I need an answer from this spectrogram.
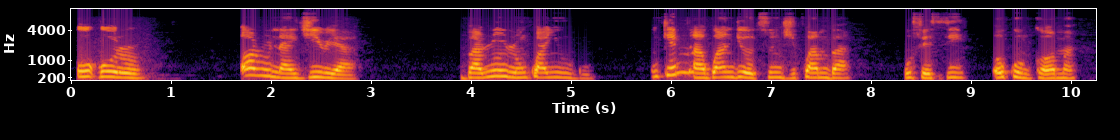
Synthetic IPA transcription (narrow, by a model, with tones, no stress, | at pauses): ʊ˦k͡pʊ˨ɾʊ˨ | ɔ˦ɾʊ˦na˨ɪ˨d͡ʒi˦ɾi˨a˨ | ba˨ɾu˦ɾu˨ŋ̩˦kʷa˦ɲu˦˨ɡʷu˨ | ŋ̩˨ke˦m̩˦na˨a˨ɡʷa˦n̩˦dɪ˦o˨tu˦n̩˦d͡ʒi˨kʷa˦m̩˦ba˦ | o˨fe˨si˦ | o˦kʷu˦ŋ̩˨kɔ˦ma˦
